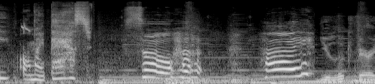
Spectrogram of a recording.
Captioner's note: giggles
